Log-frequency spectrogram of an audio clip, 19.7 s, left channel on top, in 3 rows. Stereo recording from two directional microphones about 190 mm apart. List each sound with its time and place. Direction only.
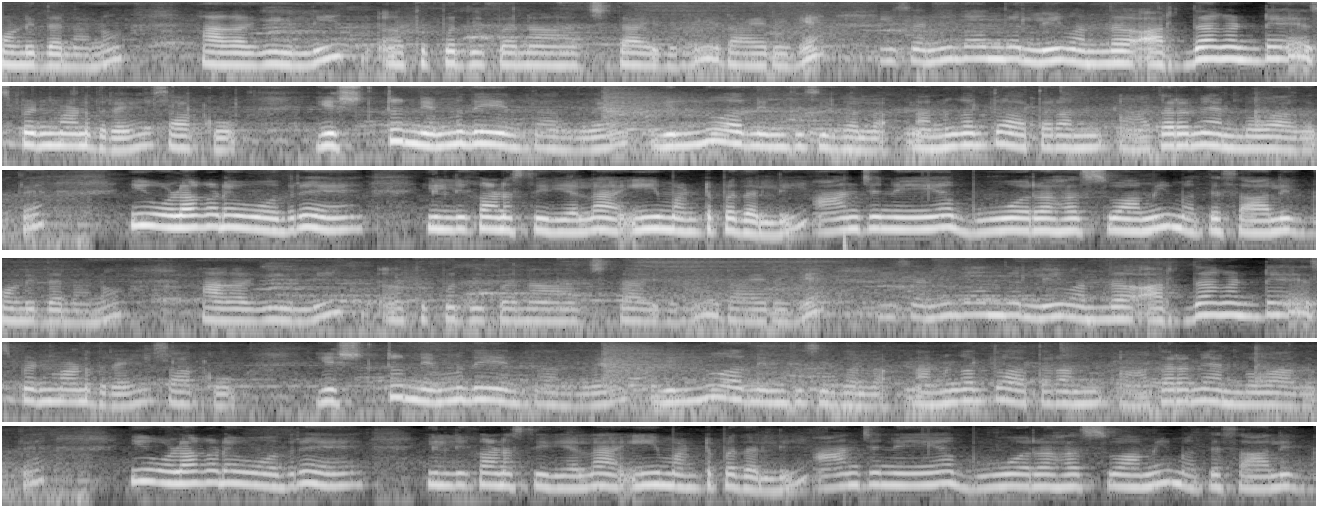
0.0 s a woman's voice: 25° left (ahead or behind)
10.2 s a woman's voice: 15° left (ahead or behind)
